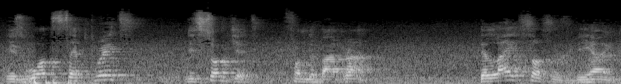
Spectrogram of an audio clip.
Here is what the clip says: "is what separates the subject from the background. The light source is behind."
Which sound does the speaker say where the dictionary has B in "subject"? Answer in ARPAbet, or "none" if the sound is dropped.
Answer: B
